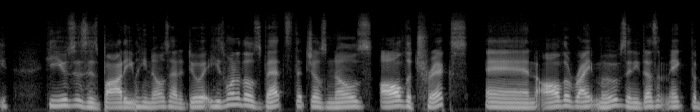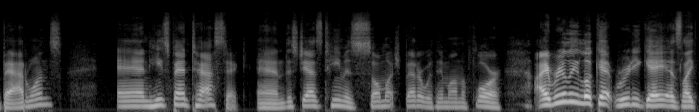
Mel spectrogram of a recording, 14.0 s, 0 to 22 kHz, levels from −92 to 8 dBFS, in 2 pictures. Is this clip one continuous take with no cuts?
no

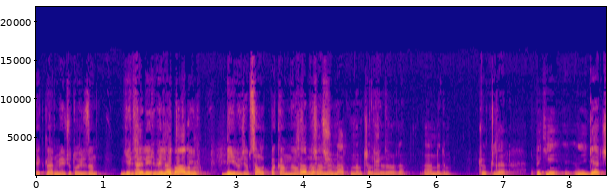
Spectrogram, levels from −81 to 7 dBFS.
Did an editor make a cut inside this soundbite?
no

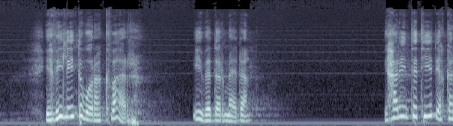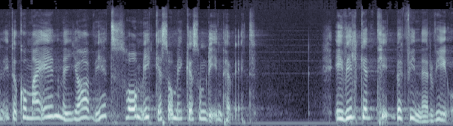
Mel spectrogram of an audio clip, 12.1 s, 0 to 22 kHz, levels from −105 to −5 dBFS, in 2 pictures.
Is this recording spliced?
no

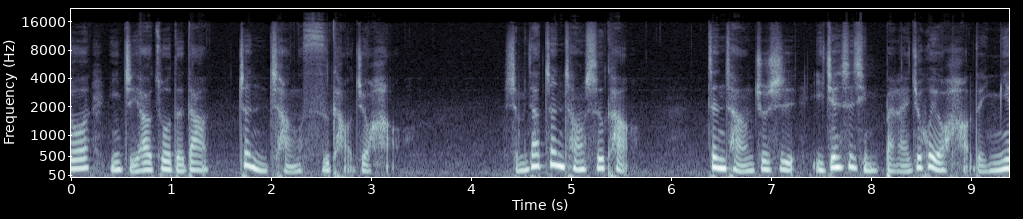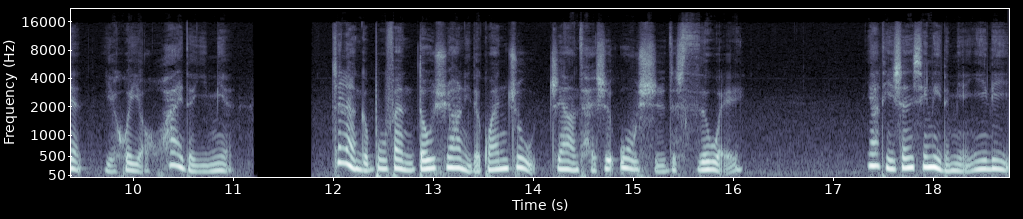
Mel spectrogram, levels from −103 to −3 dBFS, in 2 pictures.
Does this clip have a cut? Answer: no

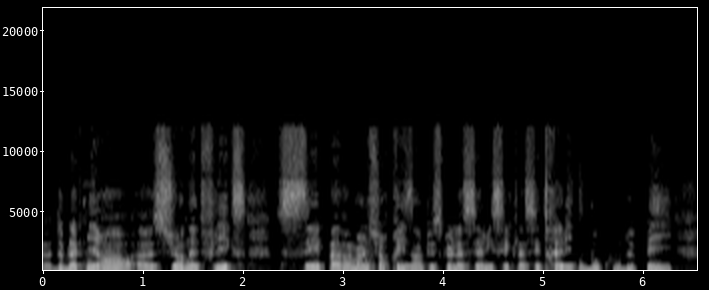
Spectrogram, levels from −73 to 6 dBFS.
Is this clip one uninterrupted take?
no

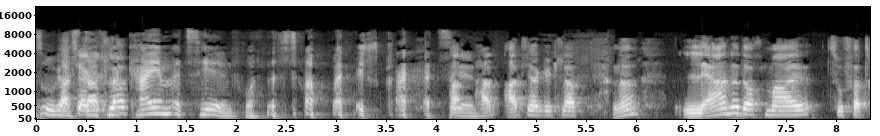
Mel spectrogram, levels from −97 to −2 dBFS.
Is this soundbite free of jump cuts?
no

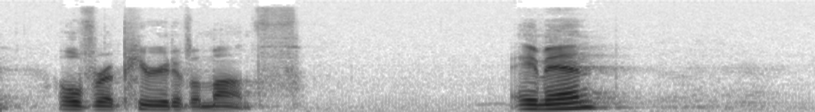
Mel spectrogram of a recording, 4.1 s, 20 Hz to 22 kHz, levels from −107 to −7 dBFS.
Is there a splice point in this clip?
no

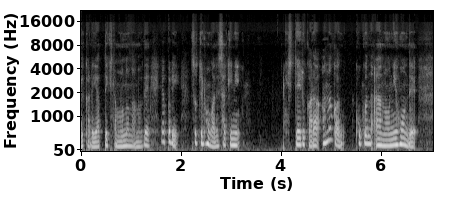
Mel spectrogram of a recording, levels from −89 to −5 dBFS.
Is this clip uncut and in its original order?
yes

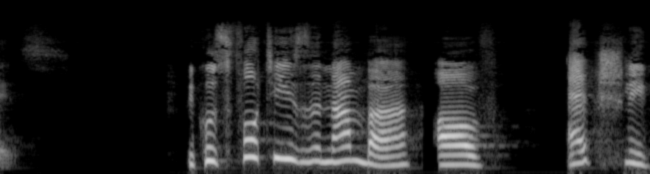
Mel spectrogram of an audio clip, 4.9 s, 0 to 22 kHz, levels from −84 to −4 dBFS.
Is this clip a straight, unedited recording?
no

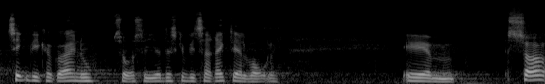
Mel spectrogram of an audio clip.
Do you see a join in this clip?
no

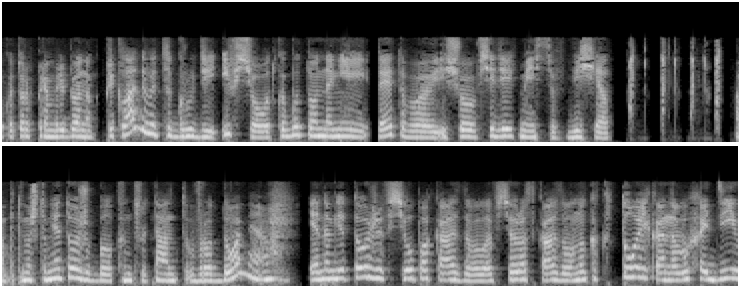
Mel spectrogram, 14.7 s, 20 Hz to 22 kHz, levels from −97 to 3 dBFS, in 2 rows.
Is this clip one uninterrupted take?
no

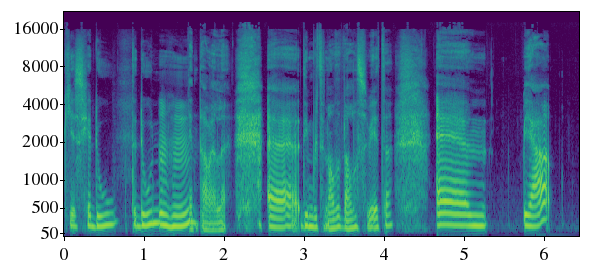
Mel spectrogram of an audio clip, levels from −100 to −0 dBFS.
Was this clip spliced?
no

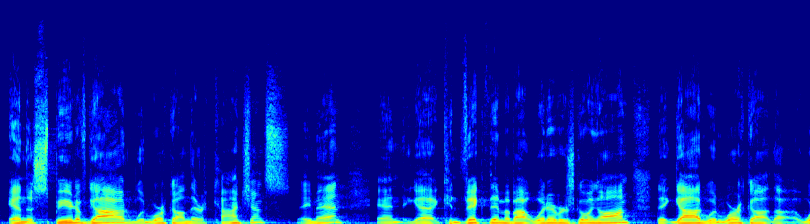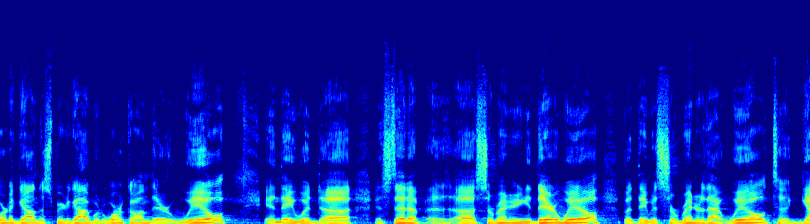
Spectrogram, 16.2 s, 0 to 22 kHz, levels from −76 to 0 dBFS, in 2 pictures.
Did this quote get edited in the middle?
no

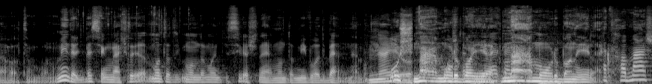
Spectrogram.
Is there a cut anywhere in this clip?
yes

